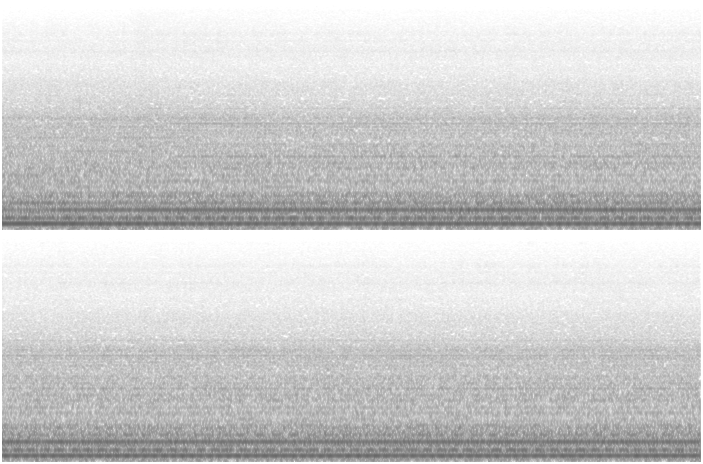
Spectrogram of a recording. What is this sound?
Some random machine build into a wall
Machine, noise, engine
